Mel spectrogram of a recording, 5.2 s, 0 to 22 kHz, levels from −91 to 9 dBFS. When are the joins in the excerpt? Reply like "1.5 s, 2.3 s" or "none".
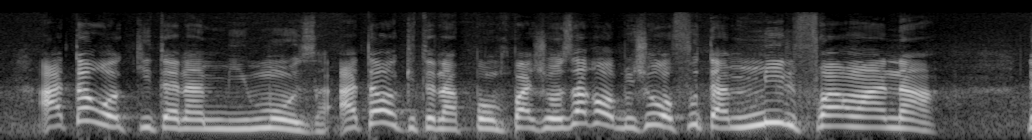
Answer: none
